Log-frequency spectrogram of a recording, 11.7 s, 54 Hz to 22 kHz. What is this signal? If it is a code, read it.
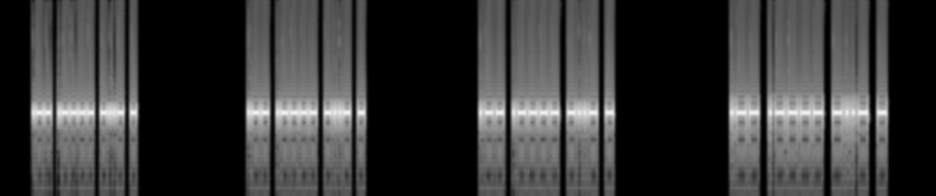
Morse code, heard as a keyed tone, about 36 wpm, 700 Hz. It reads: W1XT W1XT W1XT W1XT
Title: Speed Racing - USA 1x2 Call Signs 30wpm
